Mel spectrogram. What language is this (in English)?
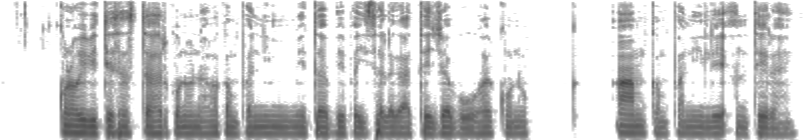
Chhattisgarhi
